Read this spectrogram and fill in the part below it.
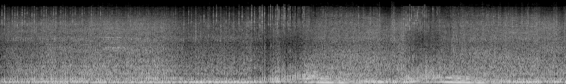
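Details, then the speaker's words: Van Diemen RF85 race car test run after rear-end reassembly and a new muffler, with a carburetor rebuild still pending; low, lumpy note surging and sagging, revs wandering instead of settling; unsteady idle, carburetor may need work. "But you'll notice I might have to work a bit on the carburetor."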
